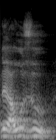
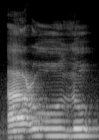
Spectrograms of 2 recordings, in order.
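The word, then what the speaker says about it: أعوذ: சில பேர் உருது பேசும் முஸ்லீம்கள் அவுசு அவுசு பில்லான்னு சொல்லுவாங்க, அது தவறு. அஊது து தால் து அஊது பில்லாஹி பில்லாஹி.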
